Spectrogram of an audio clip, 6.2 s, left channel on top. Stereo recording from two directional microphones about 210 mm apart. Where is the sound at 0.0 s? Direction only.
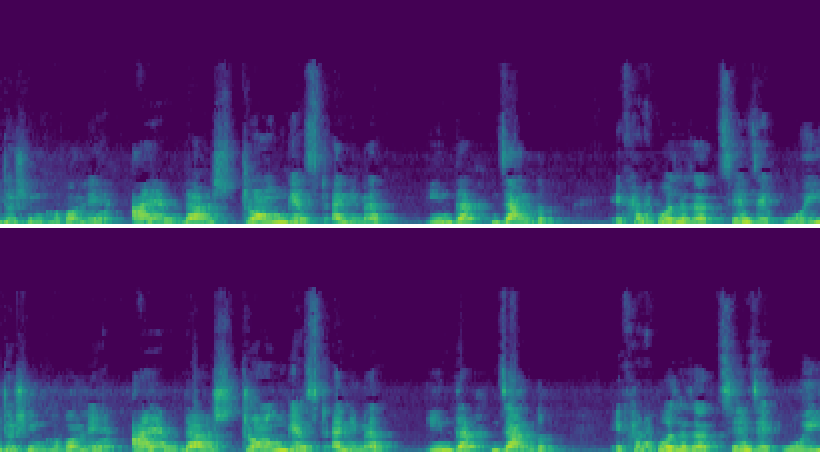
20° left (ahead or behind).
